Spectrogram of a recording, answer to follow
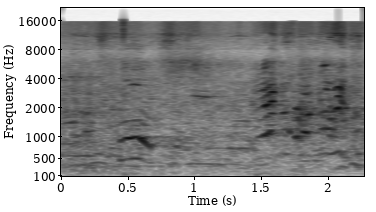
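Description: Volleyball players' voices calling out and chattering over one another, with a burst of high, excited calls about a second and a half in.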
